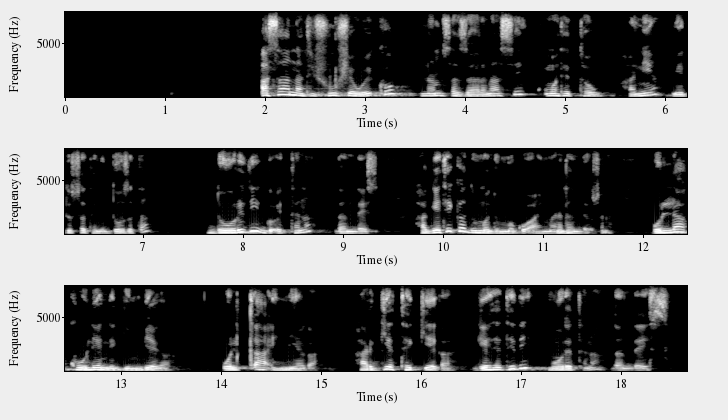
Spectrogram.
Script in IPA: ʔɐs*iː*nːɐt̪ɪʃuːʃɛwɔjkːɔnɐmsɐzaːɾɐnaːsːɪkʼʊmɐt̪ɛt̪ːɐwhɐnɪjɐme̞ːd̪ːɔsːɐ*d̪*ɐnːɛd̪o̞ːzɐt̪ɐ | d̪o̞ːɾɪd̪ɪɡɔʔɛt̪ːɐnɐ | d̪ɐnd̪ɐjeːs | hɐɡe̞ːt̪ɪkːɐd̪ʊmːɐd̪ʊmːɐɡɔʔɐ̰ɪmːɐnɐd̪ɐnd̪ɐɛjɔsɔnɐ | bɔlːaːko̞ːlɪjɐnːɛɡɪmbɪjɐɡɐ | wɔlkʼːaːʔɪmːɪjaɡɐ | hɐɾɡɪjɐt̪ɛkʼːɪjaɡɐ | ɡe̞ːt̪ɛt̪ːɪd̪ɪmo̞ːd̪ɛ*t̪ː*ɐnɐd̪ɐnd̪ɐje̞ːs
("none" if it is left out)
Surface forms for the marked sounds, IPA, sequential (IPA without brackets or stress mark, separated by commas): aː, t̪, t̪ː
